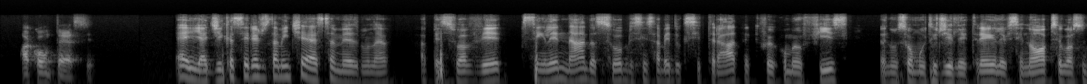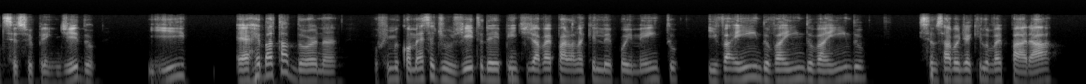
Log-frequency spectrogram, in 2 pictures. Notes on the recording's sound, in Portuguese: em tempos de pandemia e gravações à distância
